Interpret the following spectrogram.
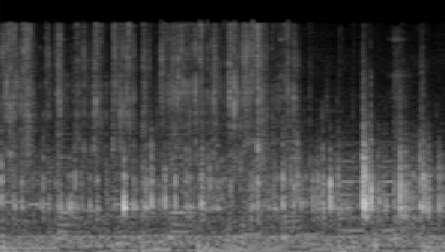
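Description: Water sloshing and splashing in a bowl as a small plastic doll is dunked and swirled in ice water, with many light irregular clicks and plinks.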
